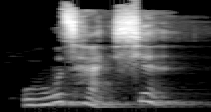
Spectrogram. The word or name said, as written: wucaixian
